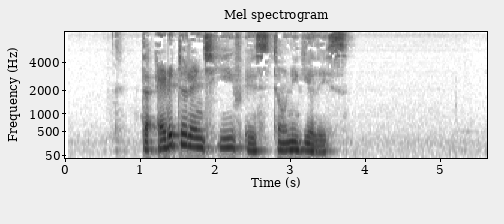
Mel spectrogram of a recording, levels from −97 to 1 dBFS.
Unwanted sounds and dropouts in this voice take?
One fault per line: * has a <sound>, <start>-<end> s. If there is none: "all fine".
all fine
